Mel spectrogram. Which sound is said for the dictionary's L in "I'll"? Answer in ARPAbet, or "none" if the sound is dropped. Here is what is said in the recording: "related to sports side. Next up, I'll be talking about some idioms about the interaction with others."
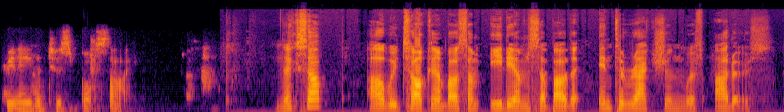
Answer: L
